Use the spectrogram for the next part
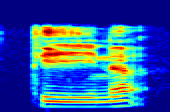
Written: thina

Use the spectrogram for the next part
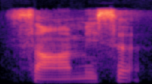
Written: samisa

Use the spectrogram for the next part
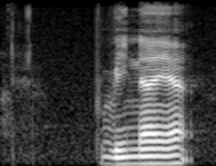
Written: vinaya

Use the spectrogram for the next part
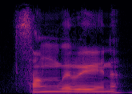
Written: sanvarena

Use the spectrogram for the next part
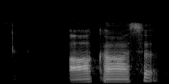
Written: akasa

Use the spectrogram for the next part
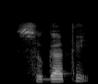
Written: sugathi

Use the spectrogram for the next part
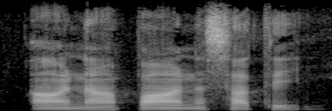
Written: anapanasati

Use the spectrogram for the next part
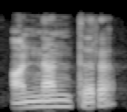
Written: annantara

